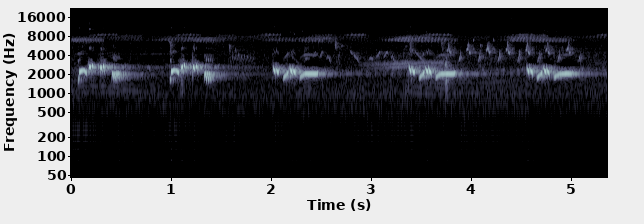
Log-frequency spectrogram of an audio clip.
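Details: Northern mockingbird singing: short phrases of slurred, descending notes near the same pitch, each phrase repeated two or three times with brief pauses, a faint high insect hum steady in the background.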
